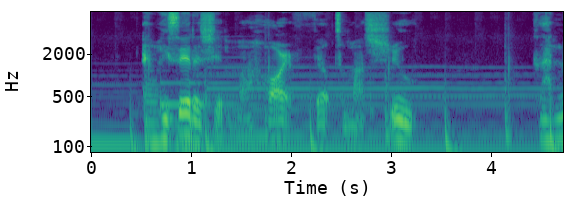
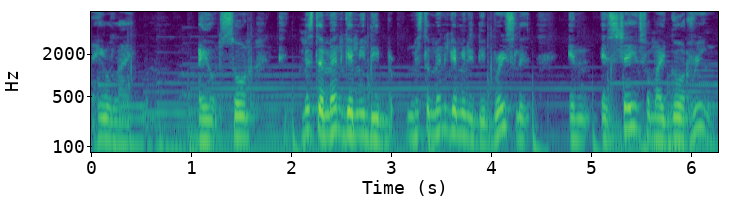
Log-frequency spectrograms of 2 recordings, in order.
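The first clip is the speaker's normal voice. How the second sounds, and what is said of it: Imitated African accent. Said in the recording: “The kid was from Africa. ... And he had his accent. ... And he had an accent.”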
